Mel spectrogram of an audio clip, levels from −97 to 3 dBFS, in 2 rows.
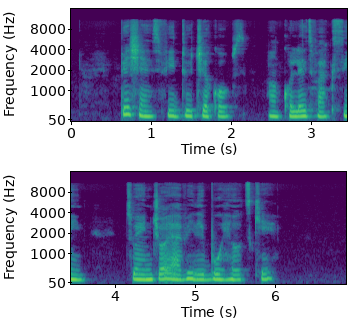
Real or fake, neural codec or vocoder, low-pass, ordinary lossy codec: real; none; 10.8 kHz; none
